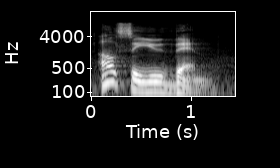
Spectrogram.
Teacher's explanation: notice how the stress is on the word then to confirm that the time is definite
